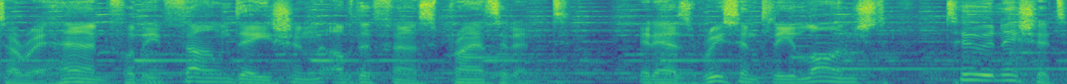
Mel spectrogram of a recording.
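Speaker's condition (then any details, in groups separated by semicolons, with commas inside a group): No condition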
